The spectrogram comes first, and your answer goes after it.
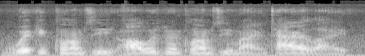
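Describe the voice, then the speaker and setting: A man's voice: on the low side, moderate pace, a little mellow. A man telling his personal story in a frank, conversational way, using slang and correcting himself as he goes. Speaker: storyteller sharing his recovery testimony.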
